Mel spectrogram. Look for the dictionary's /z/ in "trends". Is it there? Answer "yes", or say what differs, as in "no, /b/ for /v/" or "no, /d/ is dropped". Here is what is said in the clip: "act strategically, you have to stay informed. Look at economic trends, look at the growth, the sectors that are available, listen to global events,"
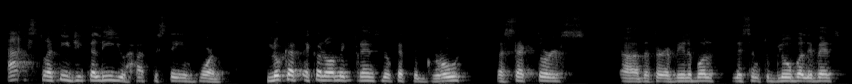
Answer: no, /s/ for /z/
